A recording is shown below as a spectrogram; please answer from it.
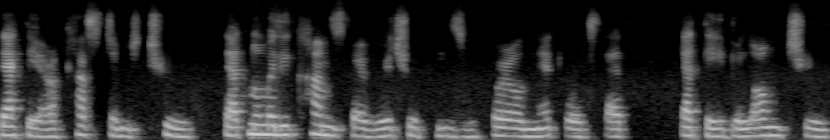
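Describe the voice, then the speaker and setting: With an American accent, a woman speaks at a moderate pace in a medium, somewhat breathy voice, her intonation fairly even and the sound dry and close with no echo. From South Africa. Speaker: lawyer and startup co-founder. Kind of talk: interview.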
